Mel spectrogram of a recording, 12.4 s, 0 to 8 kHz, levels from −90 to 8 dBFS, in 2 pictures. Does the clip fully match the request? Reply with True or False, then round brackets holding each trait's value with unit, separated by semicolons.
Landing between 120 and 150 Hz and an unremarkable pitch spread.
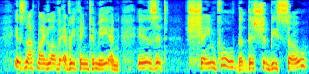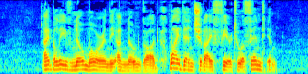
False (140 Hz; 6.3 semitones)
